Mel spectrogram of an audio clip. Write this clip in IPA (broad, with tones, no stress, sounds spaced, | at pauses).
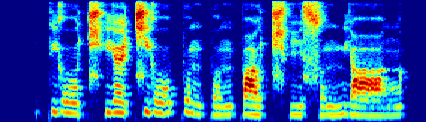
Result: p j o˨˩ ʊ̯ t͡ɕʰ j ɛ˧˥ t͡ɕ j o˧˥ ʊ̯ p ʊ˨˩ ŋ p ɤ˧˥ ŋ p ɑ˧˥ ʊ̯ t͡ɕʰ i˨˩ s ʊ˧˥ ŋ m j ɑ˨˩˦ ŋ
